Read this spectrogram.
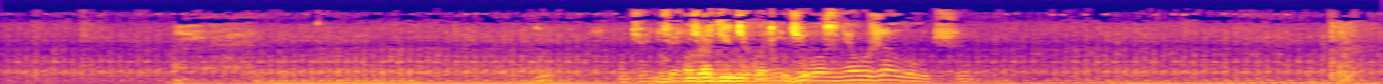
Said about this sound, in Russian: трактор ЧТЗ в вашем распоряжении. Можете использовать сколько хотите и для чего хотите. И скалу вам уберет. И камень перебросит.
